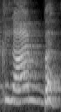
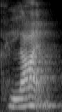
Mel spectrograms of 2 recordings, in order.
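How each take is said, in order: First: A b sound is pronounced at the end. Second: The word ends without a b sound. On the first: The speaker calls it wrong. "Don't say climb" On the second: The speaker calls it right. "we don't say the B sound"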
